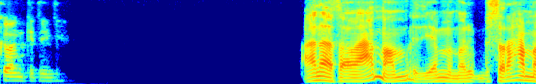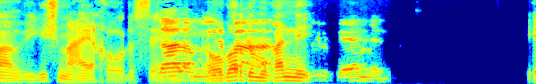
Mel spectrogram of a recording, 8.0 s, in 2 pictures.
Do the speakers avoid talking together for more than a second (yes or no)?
no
